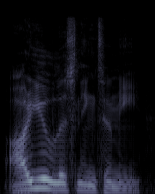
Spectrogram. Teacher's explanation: But if I'm going to make a question, I would use a rising intonation.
